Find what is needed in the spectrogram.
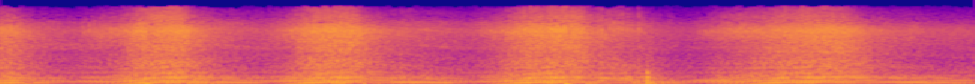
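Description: Chevrolet pickup truck's engine revving up and down repeatedly as its rear tire spins in a burnout. The tire's screech swells with each rev, about four times.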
